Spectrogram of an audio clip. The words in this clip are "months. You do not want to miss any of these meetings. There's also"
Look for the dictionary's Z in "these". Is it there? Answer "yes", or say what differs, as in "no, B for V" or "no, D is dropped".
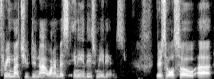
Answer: yes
